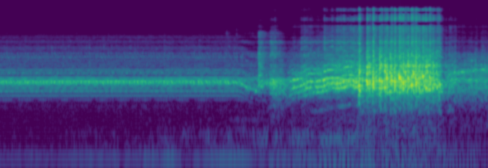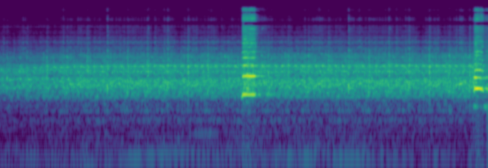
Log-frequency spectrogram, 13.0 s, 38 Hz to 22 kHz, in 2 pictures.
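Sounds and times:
model diesel engine sound: 0.0s - 13.0s
short horn toot: 9.8s - 10.2s.

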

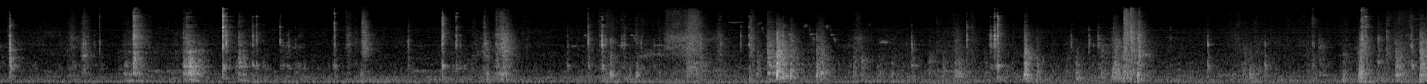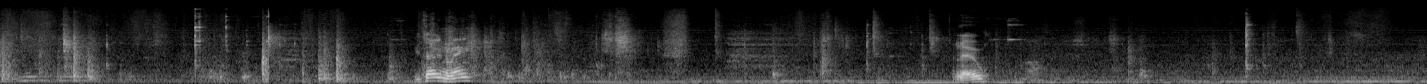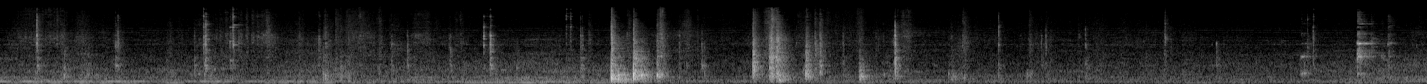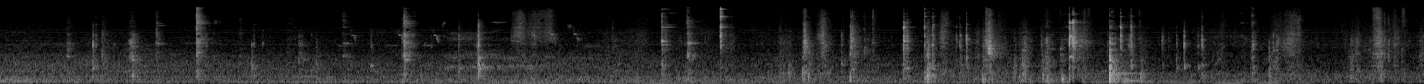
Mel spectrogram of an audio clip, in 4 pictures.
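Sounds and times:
metal clinking and tapping: 49.4s - 50.2s.

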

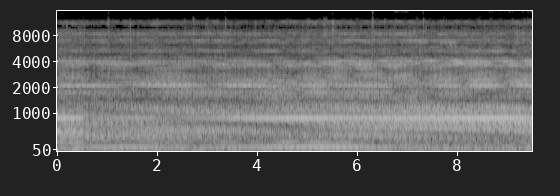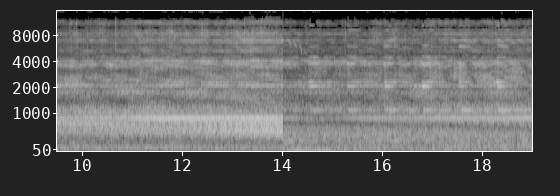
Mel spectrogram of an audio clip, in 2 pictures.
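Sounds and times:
model train whine: 0.0s - 19.0s.

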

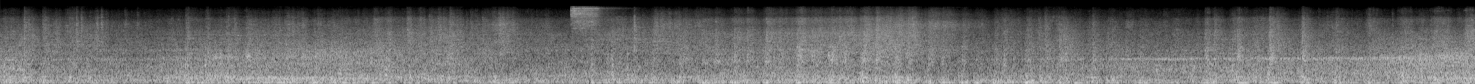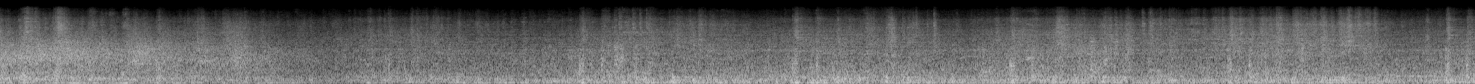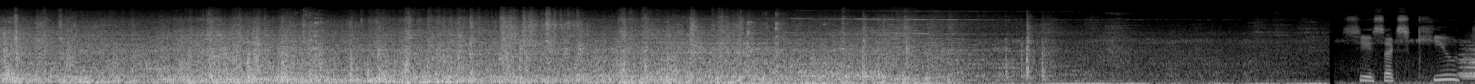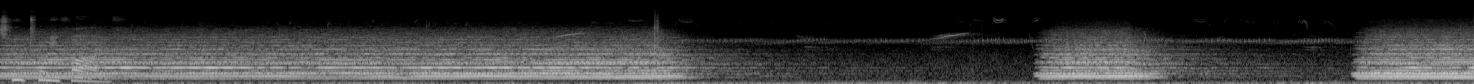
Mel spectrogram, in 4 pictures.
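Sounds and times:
train wheels clacking on rails: 0.0s - 40.4s
high wheel squeal: 37.2s - 41.3s.

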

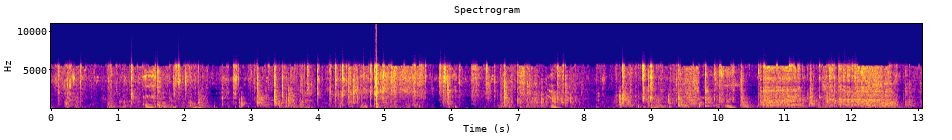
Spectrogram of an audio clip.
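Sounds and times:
hand rubbing corrugated metal: 8.6s - 13.0s.

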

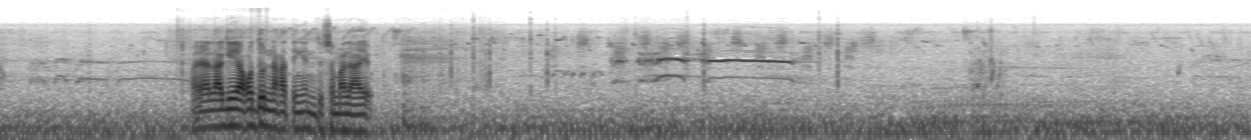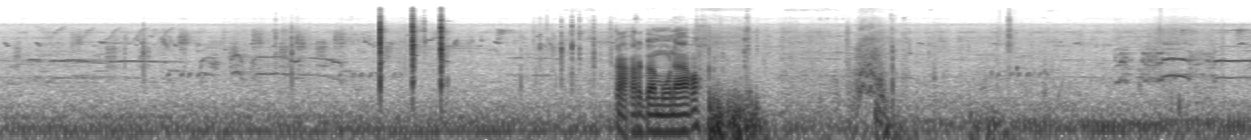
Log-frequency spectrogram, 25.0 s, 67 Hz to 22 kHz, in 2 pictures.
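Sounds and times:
rooster crowing: 6.1s - 8.0s, 23.6s - 25.0s
sharp clicks: 16.3s - 17.1s.

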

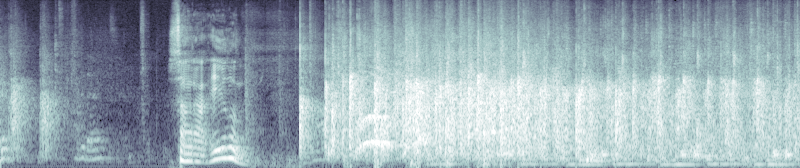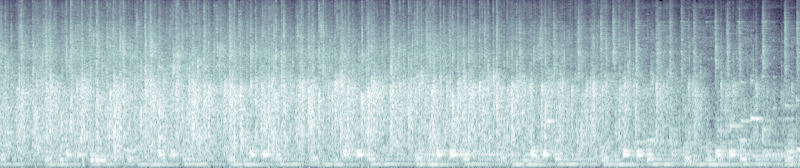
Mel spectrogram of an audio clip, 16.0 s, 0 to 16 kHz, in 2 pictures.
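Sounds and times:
audience applauding: 3.0s - 16.0s
background music: 5.4s - 16.0s.

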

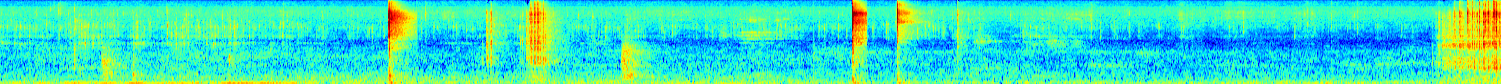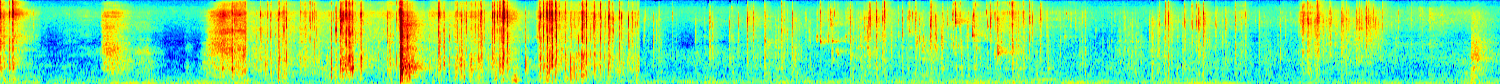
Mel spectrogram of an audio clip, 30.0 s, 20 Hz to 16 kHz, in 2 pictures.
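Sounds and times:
plastic bag crinkling: 17.1s - 29.3s.

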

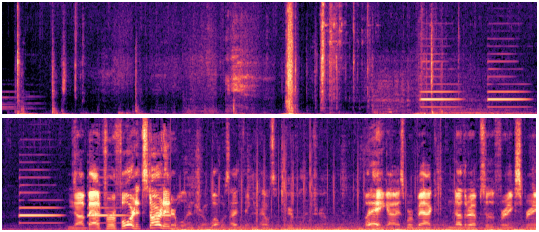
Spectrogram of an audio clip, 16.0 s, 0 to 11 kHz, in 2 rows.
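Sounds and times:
truck engine idling: 5.7s - 11.1s
dashboard warning chime: 6.1s - 10.1s.

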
